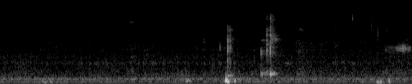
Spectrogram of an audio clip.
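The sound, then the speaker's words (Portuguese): A quiet sip of water: a soft slurp and a wet mouth click or swallow stand out briefly against a low steady background hum, with no talking. “Beber uma água aqui que eu”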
